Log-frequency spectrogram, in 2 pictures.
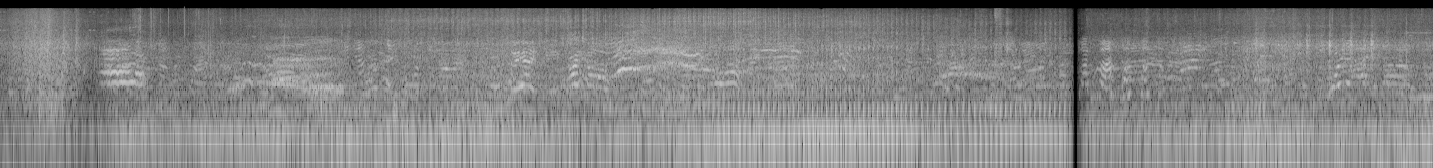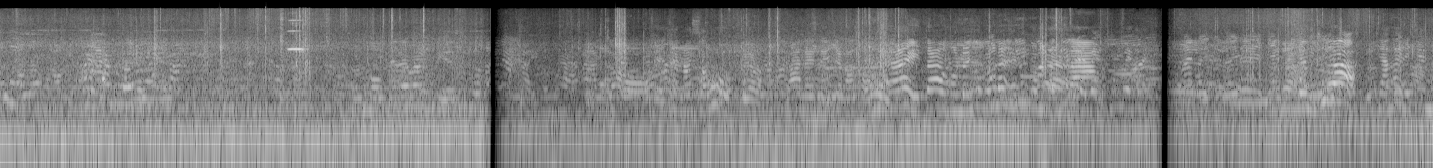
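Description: Several women talk with animation close by.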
